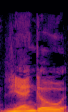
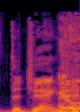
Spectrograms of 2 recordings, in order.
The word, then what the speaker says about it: Django: I think it's Django Unchained is going to be, and I pronounced it wrong. No, that's right. Yeah, the D is silent.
